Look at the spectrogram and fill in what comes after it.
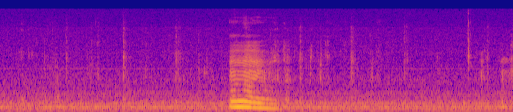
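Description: A person chewing French fries close to the microphone, with faint scattered wet mouth clicks over a steady low hum. About two and a half seconds in comes one short hummed "mmm" that falls in pitch.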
